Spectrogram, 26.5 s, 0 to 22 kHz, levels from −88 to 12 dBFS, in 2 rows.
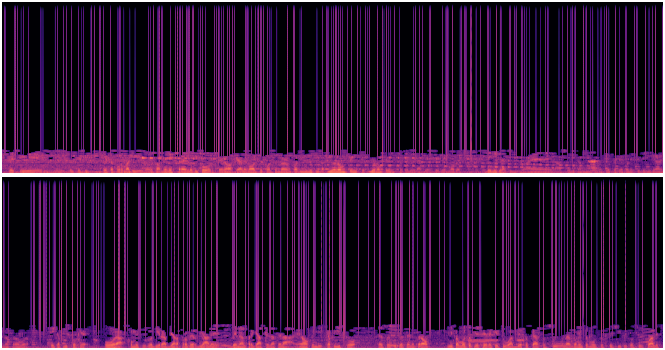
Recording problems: garbled, watery; badly; nothing above 3 kHz
traffic noise; loud; throughout; 7 dB below the speech
crackle, like an old record; loud; 7 dB below the speech

